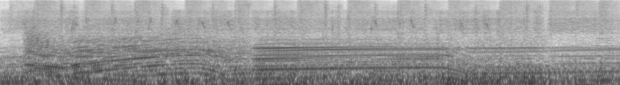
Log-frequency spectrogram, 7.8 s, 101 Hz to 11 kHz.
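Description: A 2014 Audi RS5 coupe driven hard on a wet track, engine roaring loud and close with rising revs, gear changes and steady tire squeal through continuous cornering.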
